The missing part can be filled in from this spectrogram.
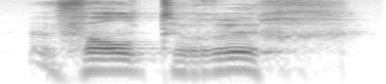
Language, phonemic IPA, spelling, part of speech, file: Dutch, /ˈvɑl t(ə)ˈrʏx/, val terug, verb, Nl-val terug.ogg
- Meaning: inflection of terugvallen: 1. first-person singular present indicative 2. second-person singular present indicative 3. imperative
